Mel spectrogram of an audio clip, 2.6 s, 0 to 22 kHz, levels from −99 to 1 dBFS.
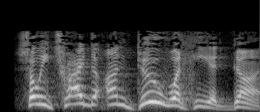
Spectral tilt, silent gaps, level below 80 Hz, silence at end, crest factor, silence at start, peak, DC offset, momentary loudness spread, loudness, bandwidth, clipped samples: -3.5 dB/octave; none; -78 dBFS; 0 s; 16 dB; 0.2 s; -8 dBFS; under 0.1%; 9 LU; -24 LUFS; 7.2 kHz; under 0.1%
